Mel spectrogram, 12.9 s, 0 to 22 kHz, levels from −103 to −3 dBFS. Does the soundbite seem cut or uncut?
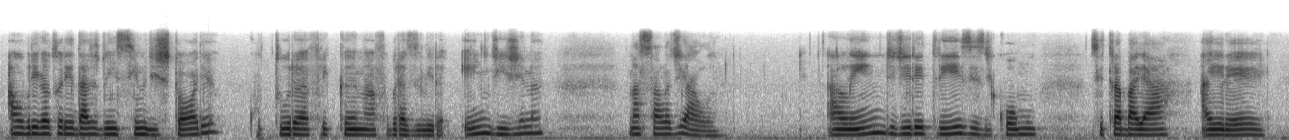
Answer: cut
